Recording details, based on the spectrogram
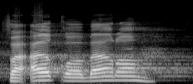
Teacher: Huruf qaf dibaca pantul karena huruf qaf yang berharokat sukun adalah salah satu daripada huruf-huruf qalqalah atau huruf-huruf pantul, maka dibaca fa'aqbarah.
